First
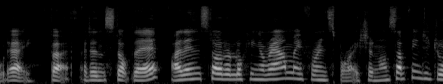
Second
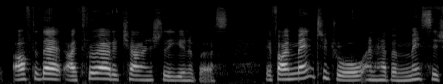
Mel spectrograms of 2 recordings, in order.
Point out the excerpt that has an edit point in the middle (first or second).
first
